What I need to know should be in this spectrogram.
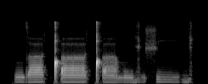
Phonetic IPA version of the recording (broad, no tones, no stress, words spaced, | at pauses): ndaːǃʼaːǃʼaːm ŋɡiʃiːɡ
